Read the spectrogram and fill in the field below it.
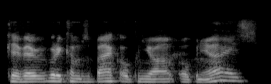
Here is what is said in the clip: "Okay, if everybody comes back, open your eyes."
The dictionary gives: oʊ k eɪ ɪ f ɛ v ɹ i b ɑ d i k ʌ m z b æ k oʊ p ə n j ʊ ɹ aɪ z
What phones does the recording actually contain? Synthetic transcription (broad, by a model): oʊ k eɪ ɪ f ɛ v ɹ i b ɑ d i k ʌ m z b æ k oʊ p ə n j ʊ ɹ aɪ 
